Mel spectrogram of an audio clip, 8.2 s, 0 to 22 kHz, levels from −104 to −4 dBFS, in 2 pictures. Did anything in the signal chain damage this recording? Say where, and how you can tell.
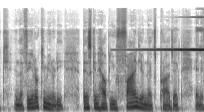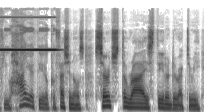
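Yes. The damage is acoustic, in the analogue stage between loudspeaker and microphone: loudspeaker feedback squeal from 2.21 s to 5.47 s, right after "community this can help" and ending before "search the". A single tone near 4.2 kHz appears and swells over roughly two seconds until it sits about 10 dB above the speech. The microphone was picking up its own loudspeaker, and at that frequency the loop gain passed unity, so the tone kept reinforcing itself until the amplifier limited it or the loop was broken.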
